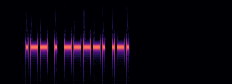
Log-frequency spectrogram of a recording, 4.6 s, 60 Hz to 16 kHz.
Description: Morse code, heard as a keyed tone, about 25 wpm, 700 Hz. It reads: WE9R
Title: USA Call Signs - 4 Characters - 25wpm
